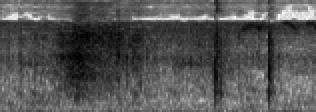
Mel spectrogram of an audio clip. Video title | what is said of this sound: cara memilih alpukat yang tua. panen alpukat pangeran di Maninjau kab Agam Sumbar | ini bunyinya beda kan? Tak. Padat.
